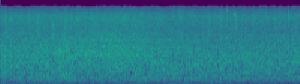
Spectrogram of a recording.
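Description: Heavy rain in a downpour, a steady even hiss of falling water with no letup.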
